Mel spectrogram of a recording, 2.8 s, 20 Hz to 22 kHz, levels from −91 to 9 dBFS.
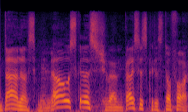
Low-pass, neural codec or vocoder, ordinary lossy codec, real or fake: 14.4 kHz; codec, 32 kHz, 1.9 kbps, SNAC; MP3, 96 kbps; fake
